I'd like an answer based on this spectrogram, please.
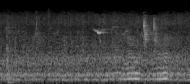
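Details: Honey bees humming during the old-style making of nucleus colonies from a forager swarm, 15 May 2018; a continuous low buzz from many bees with brief higher passes of single flying bees.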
